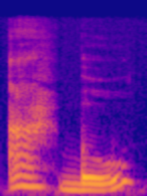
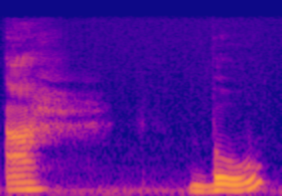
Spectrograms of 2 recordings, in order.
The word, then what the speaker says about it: Abu: Here's another male name, Ahbu. Now, Ahbu is spelled Abu, pronounced Ahbu.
